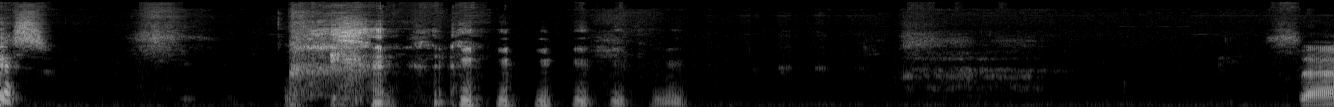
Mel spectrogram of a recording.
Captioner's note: laughter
